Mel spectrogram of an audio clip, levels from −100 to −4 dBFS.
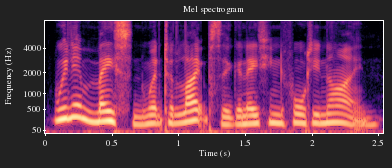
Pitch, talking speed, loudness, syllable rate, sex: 195 Hz, 215 wpm, -16 LUFS, 5.8 syllables/s, female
